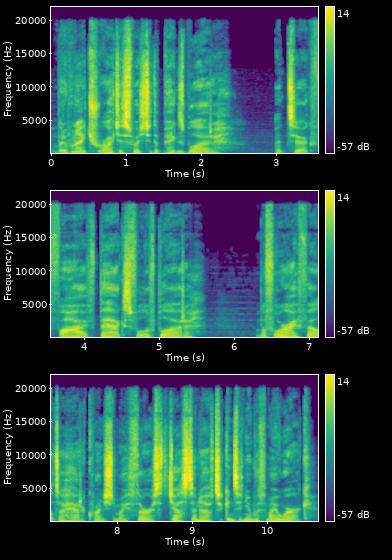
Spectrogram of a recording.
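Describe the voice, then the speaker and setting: A voice actress playing a dominant, flirtatious noble vampire princess in a soft, slow ASMR roleplay, recorded close to the mic. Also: female voice, on the low side, fairly even intonation, close to an everyday voice. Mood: musing. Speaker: voice actor. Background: faint music.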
